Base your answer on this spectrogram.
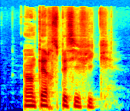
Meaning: interspecific
- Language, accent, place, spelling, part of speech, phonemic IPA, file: French, France, Lyon, interspécifique, adjective, /ɛ̃.tɛʁ.spe.si.fik/, LL-Q150 (fra)-interspécifique.wav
